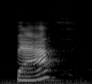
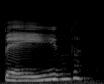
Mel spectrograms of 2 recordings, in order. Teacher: it changes the TH to the voice sound of th.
